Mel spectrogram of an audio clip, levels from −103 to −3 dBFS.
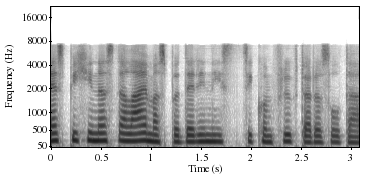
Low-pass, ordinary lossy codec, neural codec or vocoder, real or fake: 7.2 kHz; AAC, 64 kbps; codec, 16 kHz, 0.2 kbps, FocalCodec; fake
